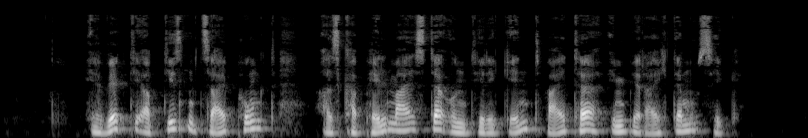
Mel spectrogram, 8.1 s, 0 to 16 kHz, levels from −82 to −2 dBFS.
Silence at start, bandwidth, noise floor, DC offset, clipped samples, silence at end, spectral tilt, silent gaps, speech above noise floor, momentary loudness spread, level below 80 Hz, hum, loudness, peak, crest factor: 0.9 s; 11.5 kHz; -82 dBFS; under 0.1%; under 0.1%; 0.85 s; -6.5 dB/octave; none; 59 dB; 10 LU; -42 dBFS; none; -24 LUFS; -4 dBFS; 22 dB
